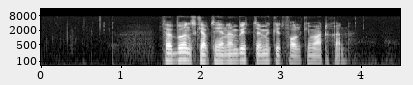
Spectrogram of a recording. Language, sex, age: Swedish, male, 32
